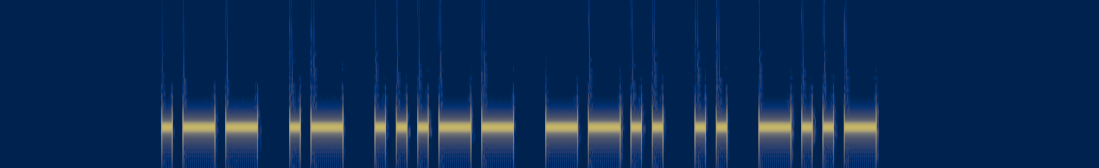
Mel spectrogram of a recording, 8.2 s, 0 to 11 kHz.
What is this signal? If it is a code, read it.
Morse code, heard as a keyed tone, about 16 wpm, 700 Hz. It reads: WA3ZIX
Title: Speed Racing - USA Call Signs 15wpm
